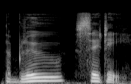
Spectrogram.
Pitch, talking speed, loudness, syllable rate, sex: 140 Hz, 135 wpm, -15 LUFS, 3.7 syllables/s, female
